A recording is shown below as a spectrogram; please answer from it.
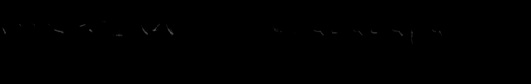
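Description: A Japanese Robin gives two high, rapid bursts of chattering, trilled notes, each lasting about two seconds, with a short pause between them.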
